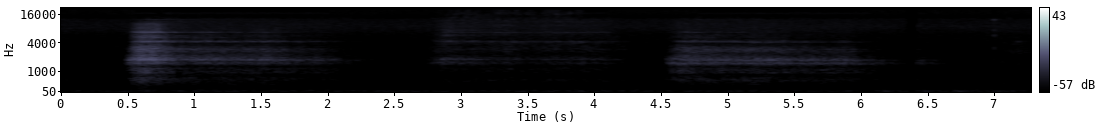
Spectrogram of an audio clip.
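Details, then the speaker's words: Pursed-lip breathing exercise for chronic cough suppression: slow, airy breaths drawn in as if through a straw and blown out through slightly open, pursed lips as if blowing out candles. "पहला साँस लेने का व्यायाम pursued lip breathing व्यायाम है। आप अपने होठों को थोड़ा खुला और सिकुड़ा हुआ रखेंगे ।"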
